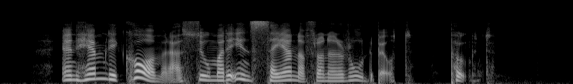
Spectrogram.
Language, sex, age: Swedish, female, 44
